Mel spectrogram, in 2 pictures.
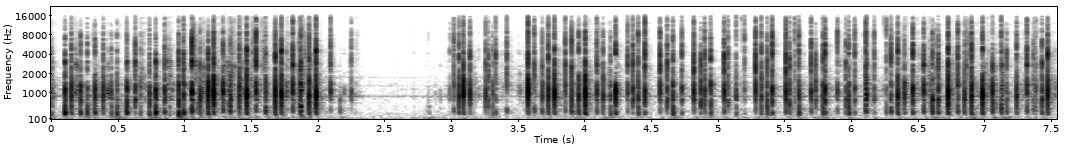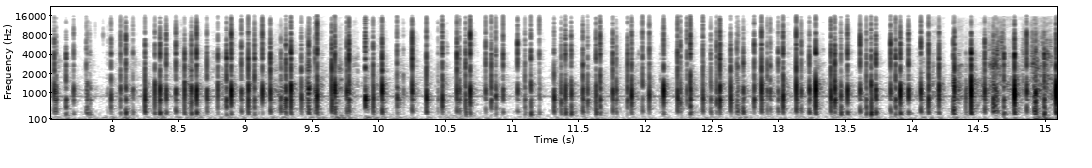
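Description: A small metal-laminate hand cream tube is held and pressed while long nails rapidly tap and scratch across its crinkly foil body. The result is a dense stream of sharp, dry, bright clicks and crinkles with almost no low end, broken by a brief quiet pause near the start.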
